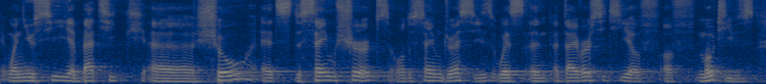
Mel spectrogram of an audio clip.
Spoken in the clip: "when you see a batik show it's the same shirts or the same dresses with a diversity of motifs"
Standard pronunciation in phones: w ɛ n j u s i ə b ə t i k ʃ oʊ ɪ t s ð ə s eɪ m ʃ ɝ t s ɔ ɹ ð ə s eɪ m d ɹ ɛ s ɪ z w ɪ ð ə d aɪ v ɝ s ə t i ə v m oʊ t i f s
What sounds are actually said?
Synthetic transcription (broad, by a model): w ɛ n j u s i ə b ə t i k ʃ oʊ ɪ t s ð ə s eɪ m ʃ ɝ t ɔ ɹ ð ə s eɪ m d ɹ ɛ s ɪ z w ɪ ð ə d aɪ v ɝ s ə t i ə v m oʊ t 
